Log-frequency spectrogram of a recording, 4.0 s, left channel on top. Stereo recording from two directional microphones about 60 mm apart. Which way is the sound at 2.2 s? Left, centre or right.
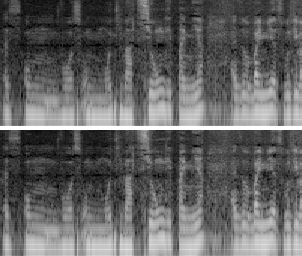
Centre.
